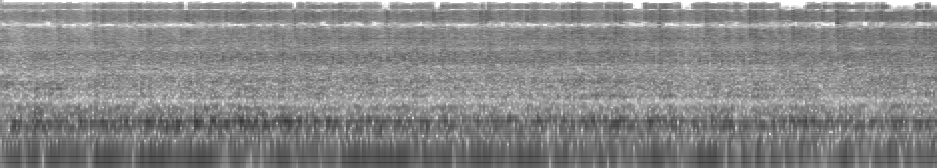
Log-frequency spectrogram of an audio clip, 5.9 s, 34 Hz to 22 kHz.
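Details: 1968 Dodge Dart drag car, stroker Mopar small block with solid roller cam, warming up after a cold start: deep steady V8 idle with slight lope, even firing, no knocks or ticks; healthy.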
